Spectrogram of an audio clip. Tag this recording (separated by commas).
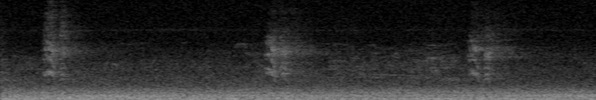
Animal, Bird, Wild animals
